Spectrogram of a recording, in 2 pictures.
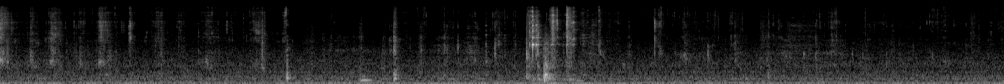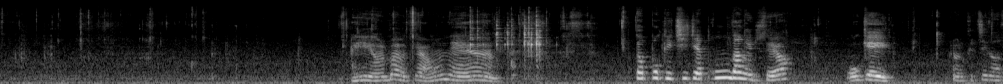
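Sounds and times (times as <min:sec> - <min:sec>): chewing with mouth clicks: 0:00.0 - 0:14.3.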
